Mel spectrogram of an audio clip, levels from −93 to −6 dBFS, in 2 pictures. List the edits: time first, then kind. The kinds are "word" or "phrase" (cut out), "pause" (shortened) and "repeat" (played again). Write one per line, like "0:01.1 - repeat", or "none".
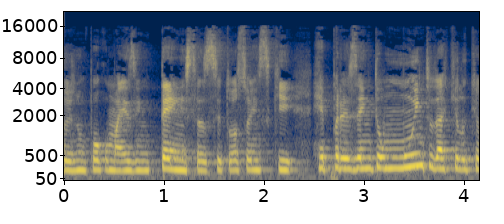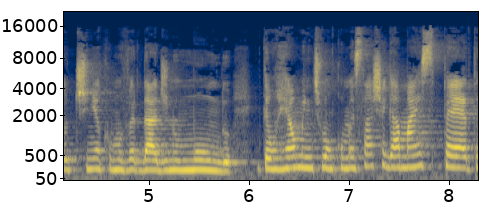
0:02.4 - pause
